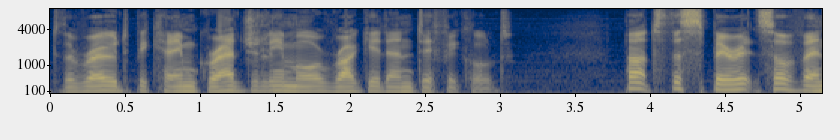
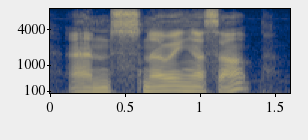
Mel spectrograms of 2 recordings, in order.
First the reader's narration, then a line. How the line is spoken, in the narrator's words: asked Vendale anxiously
